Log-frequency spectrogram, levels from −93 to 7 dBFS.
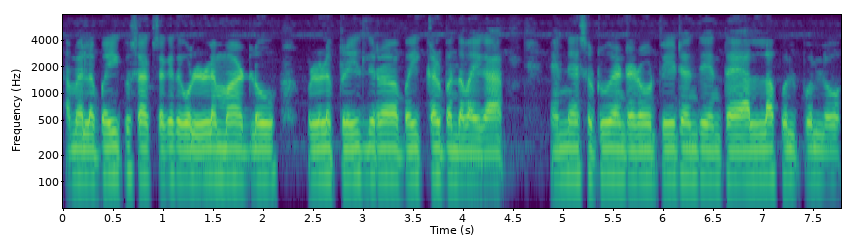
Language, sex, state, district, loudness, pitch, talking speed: Kannada, male, Karnataka, Chamarajanagar, -18 LUFS, 115 Hz, 155 wpm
